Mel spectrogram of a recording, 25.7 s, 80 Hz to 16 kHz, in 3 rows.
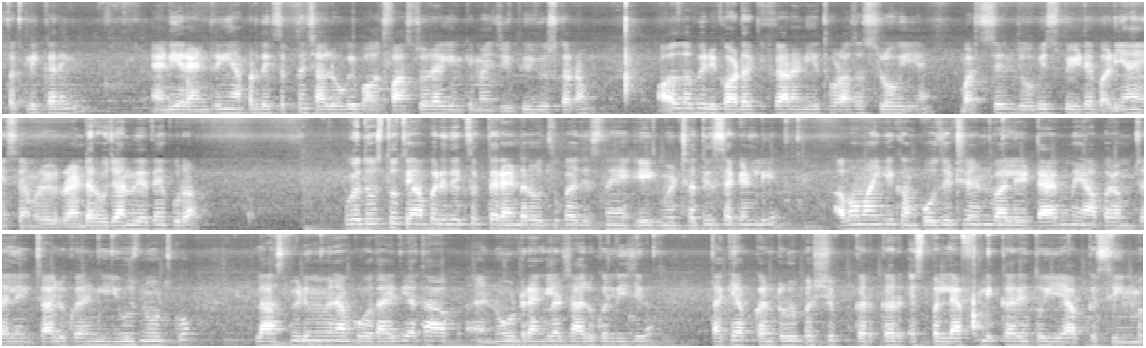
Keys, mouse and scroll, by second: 0.5-3.4 drag.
